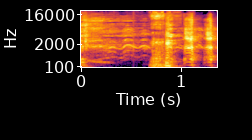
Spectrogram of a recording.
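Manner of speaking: very high burst of laughter. Real, not acted. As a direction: crack up in a high-pitched laugh. Laughing at the players' dice and stats.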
